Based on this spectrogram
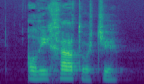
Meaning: diminutive of alligator
- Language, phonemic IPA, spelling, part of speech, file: Dutch, /ɑliˈɣatɔrcə/, alligatortje, noun, Nl-alligatortje.ogg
